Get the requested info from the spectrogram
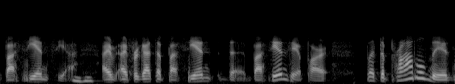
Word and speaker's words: paciencia: And I said it was paciencia. And actually, it's paciencia. That's how you officially pronounce it in Spanish.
